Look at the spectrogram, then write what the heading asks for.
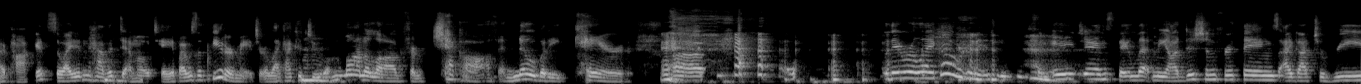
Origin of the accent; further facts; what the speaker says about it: New Hampshire, United States; moved away as an adult; also born or lived in Los Angeles; I started properly dating outside of the state of New Hampshire when I was 25 years old in Los Angeles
